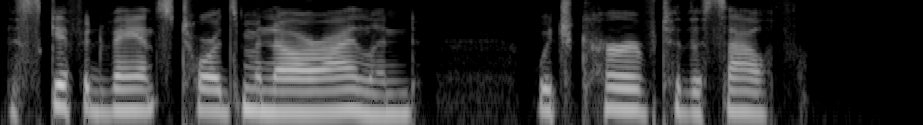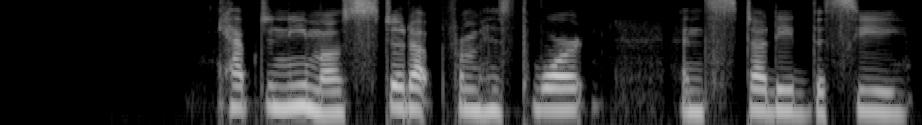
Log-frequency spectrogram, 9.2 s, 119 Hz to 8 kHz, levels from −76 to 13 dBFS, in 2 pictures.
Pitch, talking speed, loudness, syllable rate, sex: 200 Hz, 145 wpm, -19 LUFS, 4.7 syllables/s, female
